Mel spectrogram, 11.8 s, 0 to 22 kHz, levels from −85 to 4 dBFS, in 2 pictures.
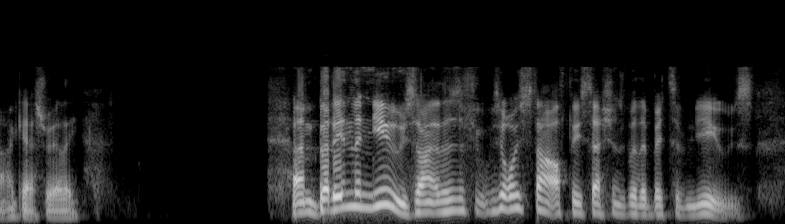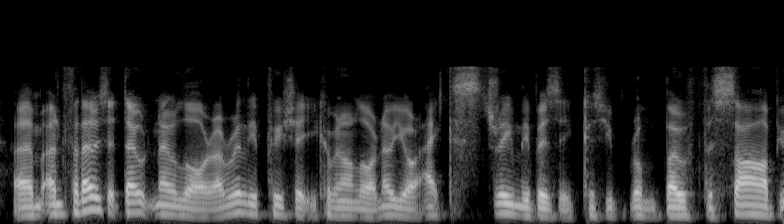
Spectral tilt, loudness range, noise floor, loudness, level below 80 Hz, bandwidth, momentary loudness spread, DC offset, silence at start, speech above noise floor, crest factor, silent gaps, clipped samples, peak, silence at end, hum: -6 dB/octave; 4 LU; under -90 dBFS; -24 LUFS; -64 dBFS; 7.6 kHz; 11 LU; under 0.1%; 0 s; over 66 dB; 18 dB; 1.27-1.98 s; under 0.1%; -6 dBFS; 0 s; none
